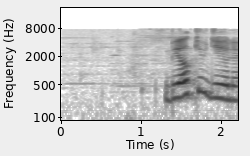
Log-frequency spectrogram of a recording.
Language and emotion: Russian, neutral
